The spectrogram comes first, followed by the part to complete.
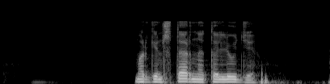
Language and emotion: Russian, neutral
